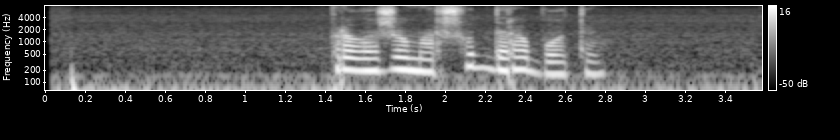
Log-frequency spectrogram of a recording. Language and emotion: Russian, neutral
